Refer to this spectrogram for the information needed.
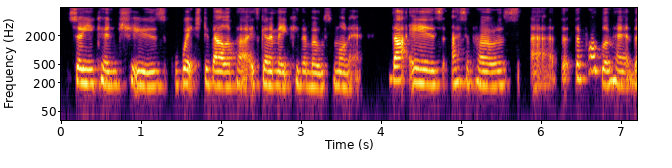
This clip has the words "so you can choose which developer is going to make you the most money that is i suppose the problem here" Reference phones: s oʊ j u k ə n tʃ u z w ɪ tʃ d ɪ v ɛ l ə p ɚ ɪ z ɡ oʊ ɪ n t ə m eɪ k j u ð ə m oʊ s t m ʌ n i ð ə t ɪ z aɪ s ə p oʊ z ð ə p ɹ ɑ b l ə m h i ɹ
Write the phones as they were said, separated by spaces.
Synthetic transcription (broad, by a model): s oʊ j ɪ k ə n tʃ u z w ɪ tʃ d ɪ v ɛ l ə p ɚ ɪ z ɡ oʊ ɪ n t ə m eɪ k j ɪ ð ə m oʊ s t m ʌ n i ð ə t ɪ z aɪ s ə p oʊ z ð ə p ɹ ɑ b l ə m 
